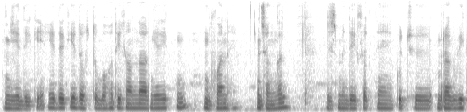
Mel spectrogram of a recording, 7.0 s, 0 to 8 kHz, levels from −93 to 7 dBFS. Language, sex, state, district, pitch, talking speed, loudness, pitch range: Hindi, male, Chhattisgarh, Bilaspur, 115 Hz, 160 wpm, -38 LUFS, 105-120 Hz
